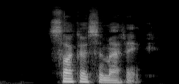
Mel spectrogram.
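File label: "psychosomatic", Australian English; pronunciations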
